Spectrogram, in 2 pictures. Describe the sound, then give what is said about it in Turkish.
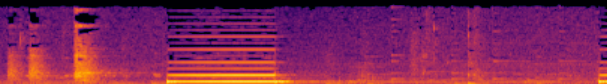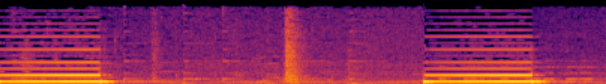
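A telephone rings three times, each ring a steady electronic tone lasting about a second, spaced a few seconds apart, fairly loud over faint background clatter. “Evet, telefonumuz çalıyor.”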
